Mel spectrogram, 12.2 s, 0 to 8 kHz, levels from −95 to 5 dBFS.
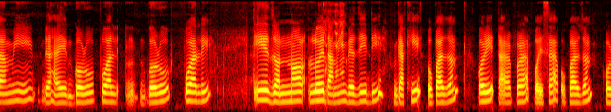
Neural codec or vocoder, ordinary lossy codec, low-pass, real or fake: codec, 16 kHz, 16 kbps, FunCodec, trained on LibriTTS, 50 frames a second; none; none; fake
